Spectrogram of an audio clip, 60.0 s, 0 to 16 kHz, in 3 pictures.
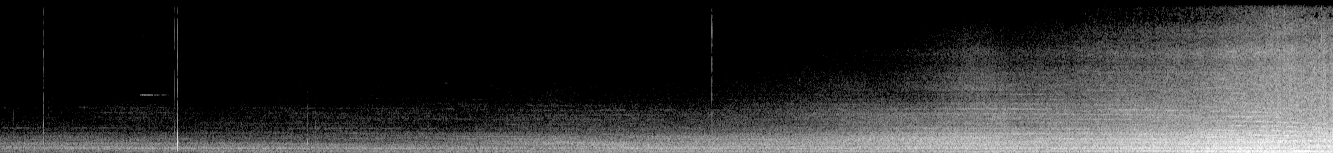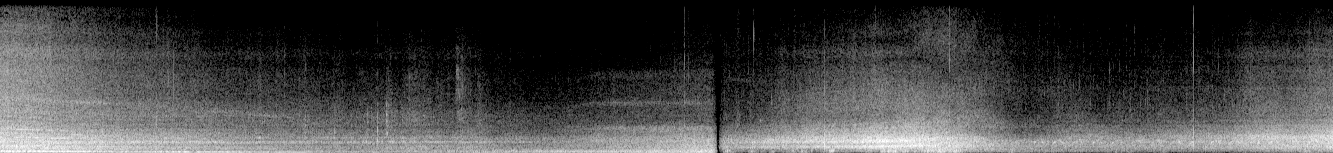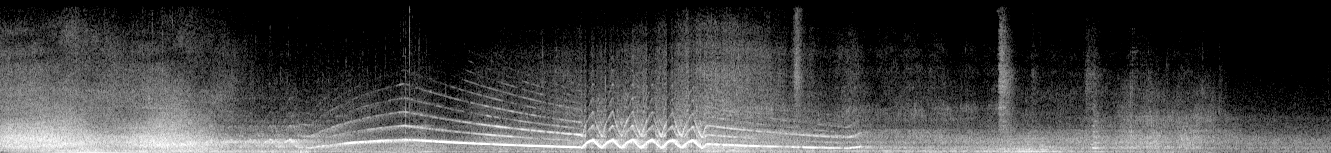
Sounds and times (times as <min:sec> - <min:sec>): Car: 0:00.0 - 0:59.9
Engine: 0:00.0 - 0:59.9
Truck: 0:00.0 - 0:59.9.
